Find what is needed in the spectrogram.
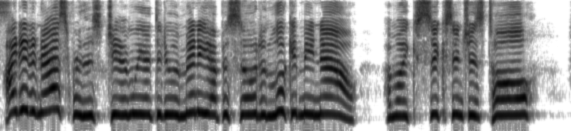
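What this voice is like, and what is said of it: Tiny shrunken-down character voice. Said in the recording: “my voice is, I've been shrunken down just a little bit ... I'm a tiny, tiny ... If you want to do that the whole time”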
